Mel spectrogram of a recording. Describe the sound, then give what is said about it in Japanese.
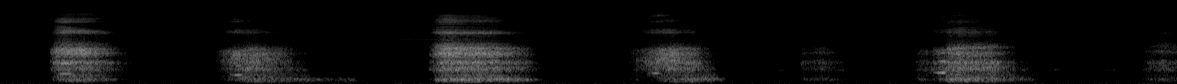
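Several slow, deep breaths, each a loud, broad rush of air separated by short, even pauses, with no talk. “ちょっと、深呼吸しますから。”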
